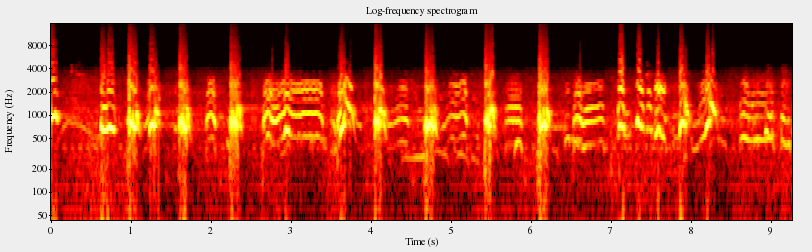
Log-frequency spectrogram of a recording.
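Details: A dog barks rapidly and continuously in high, yappy bursts with tonal, whining edges, several per second, punctuated by sharp loud clicks throughout.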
